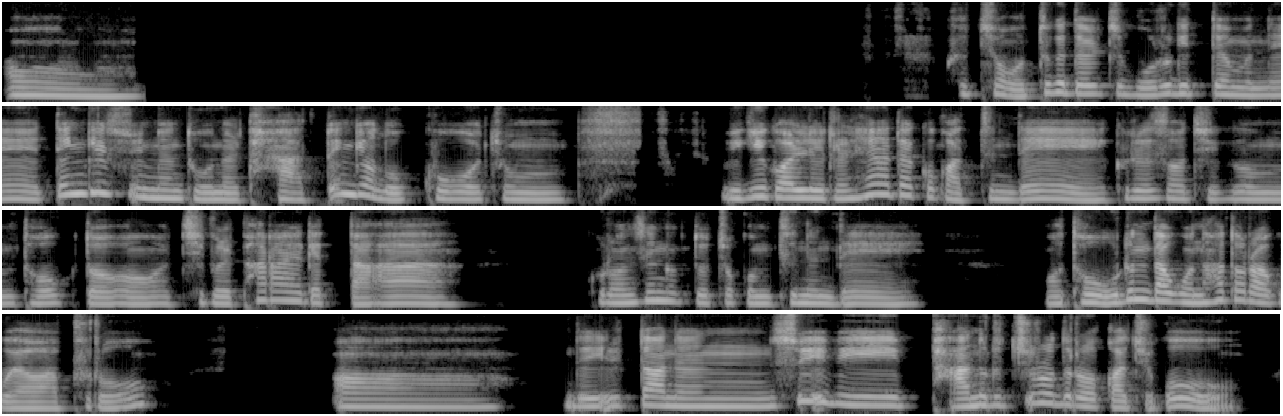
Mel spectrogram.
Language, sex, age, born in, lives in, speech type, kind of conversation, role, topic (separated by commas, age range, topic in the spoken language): Korean, female, 45-49, South Korea, South Korea, conversation, advice, user, 사업 예산을 더 잘 관리하고 최적화하려면 무엇부터 시작해야 하나요?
